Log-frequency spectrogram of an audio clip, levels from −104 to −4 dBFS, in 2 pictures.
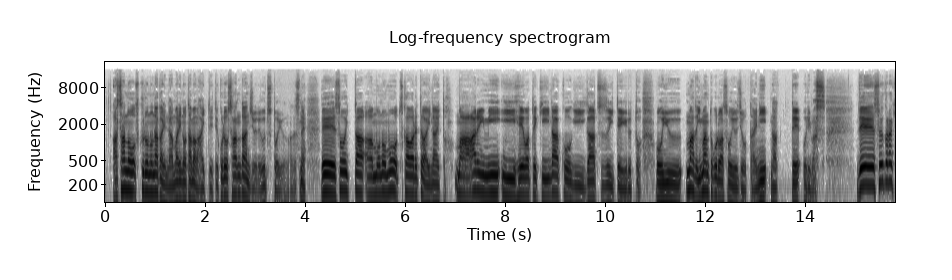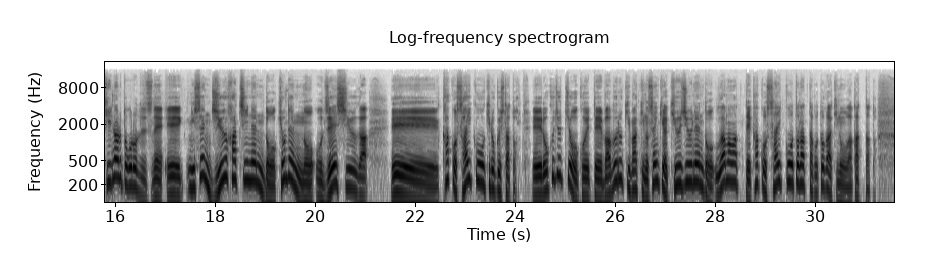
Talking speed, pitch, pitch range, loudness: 330 characters per minute, 145 Hz, 115-195 Hz, -16 LUFS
